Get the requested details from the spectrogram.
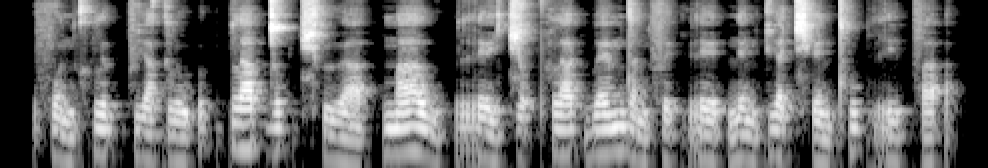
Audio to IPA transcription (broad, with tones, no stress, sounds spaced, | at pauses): f o˩˦ n kʰ l ɯ˦˥ k̚ f i˧ a̯ k l u˨˩ ʔ | p l a˥˩ p̚ d o˦˥ k̚ t͡ɕʰ ɯ˨˩ a̯ | m aː˥˩ w | r eː˨˩ j t͡ɕ ɔ˨˩ ʔ pʰ l a˥˩ k̚ b ɛː˦˥ m d a˩˦ n f e˨˩ k̚ r eː˨˩ t̚ n e˨˩ n k i˧ a̯ t͡ɕʰ e˩˦ n tʰ u˥˩ k̚ r iː˨˩ p̚ f a˦˥ ʔ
